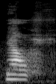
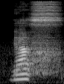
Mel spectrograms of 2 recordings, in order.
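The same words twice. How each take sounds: First: The consonant is thick, tongue back raised. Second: The consonant is thin, tongue back flat. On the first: The speaker calls it right. "Jadi tebal. Jadi suaranya yas" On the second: The speaker calls it wrong. "yas itu tipis"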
